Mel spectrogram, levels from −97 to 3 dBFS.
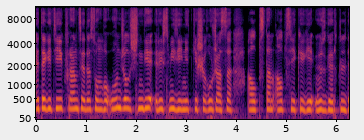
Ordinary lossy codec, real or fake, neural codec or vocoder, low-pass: none; fake; vocoder, 22.05 kHz, 80 mel bands, Vocos; none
